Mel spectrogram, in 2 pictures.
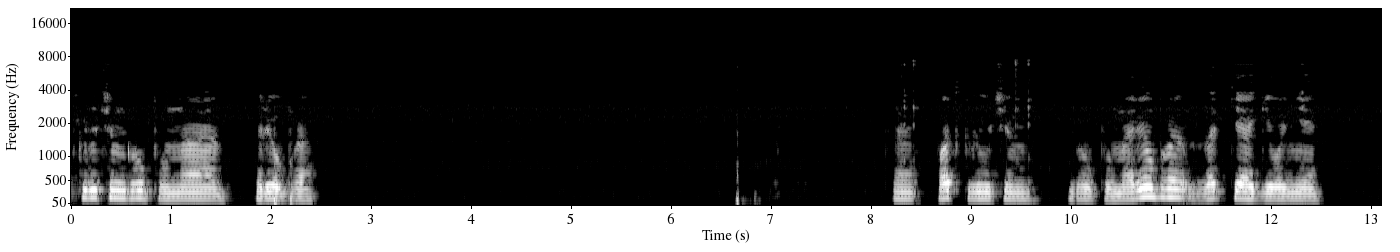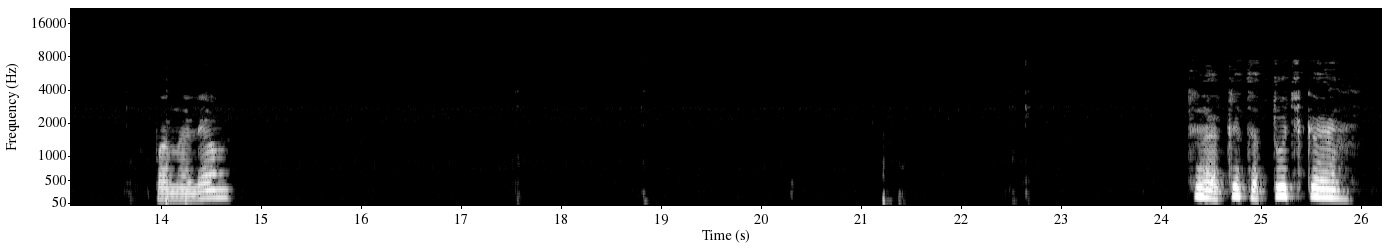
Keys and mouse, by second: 1.9 space, 6.7 space, 8.4-9.7 drag, 12.3-13.7 drag, 13.9 space, 17.4-18.7 drag, 21.2 space, 22.4-26.2 drag.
